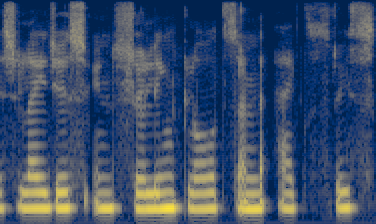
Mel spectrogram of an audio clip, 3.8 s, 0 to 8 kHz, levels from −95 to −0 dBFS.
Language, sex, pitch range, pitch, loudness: English, female, 210-220 Hz, 215 Hz, -14 LUFS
